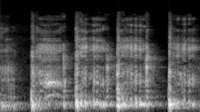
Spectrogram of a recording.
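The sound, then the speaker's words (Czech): Four harsh, hoarse coughs from a man who says he is unwell, coming in a quick, uneven series with short gaps between them, loud and alone with no talking. “Omlouvám se, já jsem furt takovej nezdravý, no. Že do toho kašlu.”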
